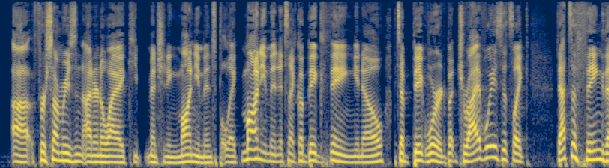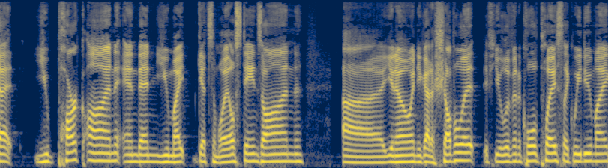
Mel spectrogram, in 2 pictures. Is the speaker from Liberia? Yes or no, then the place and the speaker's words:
no; Toronto, Ontario, Canada; I'm from Toronto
